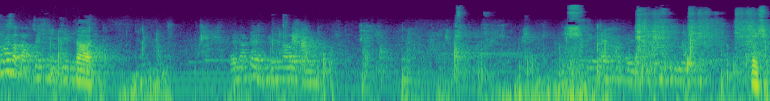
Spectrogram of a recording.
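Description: A man talks with animation close by, in a large echoing space.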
